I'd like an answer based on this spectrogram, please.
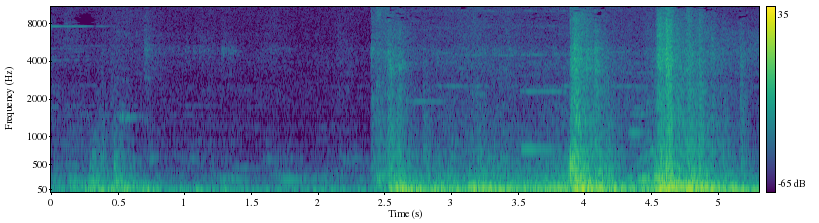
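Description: Sliding passenger doors of a 223 series electric train working at a station stop: a rush of air and noise starts about halfway through, with two heavy thuds close together near the end, over the low rumble of the stopped train.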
